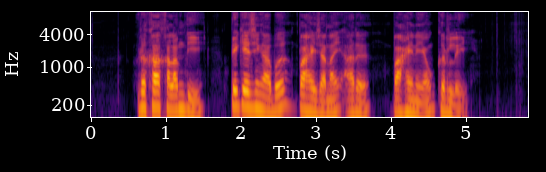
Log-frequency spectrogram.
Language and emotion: Bodo, neutral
